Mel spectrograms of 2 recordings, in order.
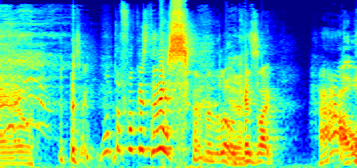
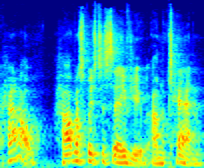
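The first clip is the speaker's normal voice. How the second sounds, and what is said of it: Deadpan delivery. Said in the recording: “deadpan”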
